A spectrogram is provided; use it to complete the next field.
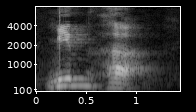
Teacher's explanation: nun mati menghadapi ha ya, itu harus jelas, tidak boleh terpantul, tidak boleh minha, nah, tidak boleh minha, jelas.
